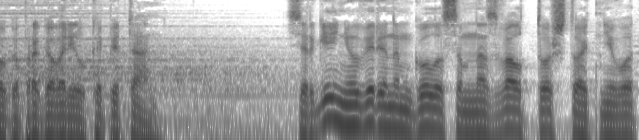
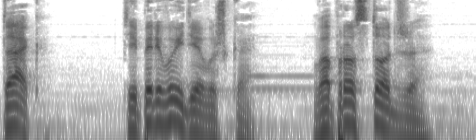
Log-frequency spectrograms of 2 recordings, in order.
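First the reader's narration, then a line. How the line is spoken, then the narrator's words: Stern tone. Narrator (Russian): строгим тоном сказал полицейский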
